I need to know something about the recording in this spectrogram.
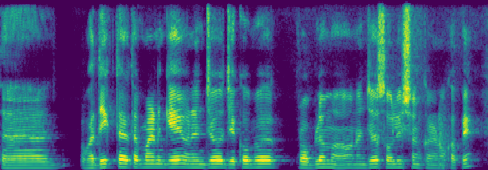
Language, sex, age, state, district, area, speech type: Sindhi, male, 30-45, Gujarat, Surat, urban, spontaneous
